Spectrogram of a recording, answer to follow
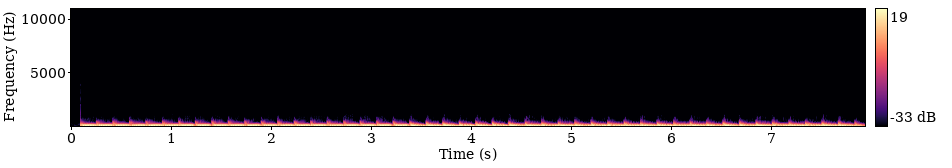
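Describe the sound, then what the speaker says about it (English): A steady, pulsing synth bass line plays alone, with rapid repeated notes and a low throbbing tone that shifts pitch partway through. "So here's the bass part."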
